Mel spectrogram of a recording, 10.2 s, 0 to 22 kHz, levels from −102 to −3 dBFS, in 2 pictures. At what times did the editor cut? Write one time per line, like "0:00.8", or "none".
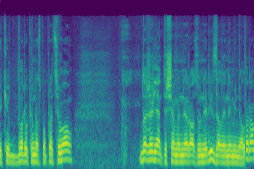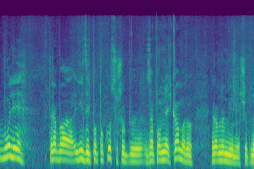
0:04.9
